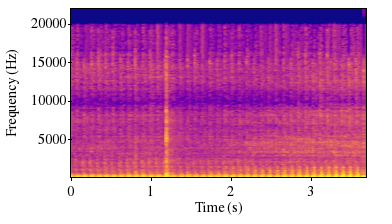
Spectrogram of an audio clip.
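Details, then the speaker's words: Auction John Deere ATV of unknown last run, fuel status unknown, started with choke: steady even idle, low throb about four beats a second, no misses or knocks; owner says the motor sounds good. "I think I might have gotten really lucky on this thing. It seems idle. The motor sounds good."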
